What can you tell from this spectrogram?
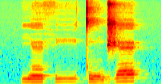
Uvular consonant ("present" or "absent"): absent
